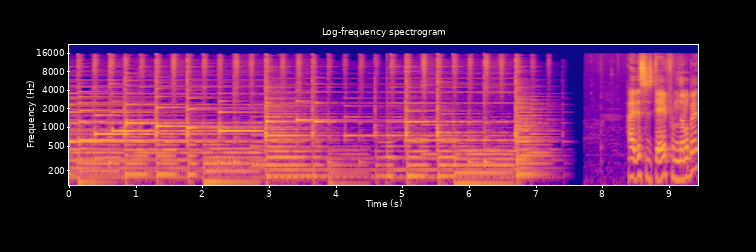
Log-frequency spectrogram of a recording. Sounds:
Speech, Music

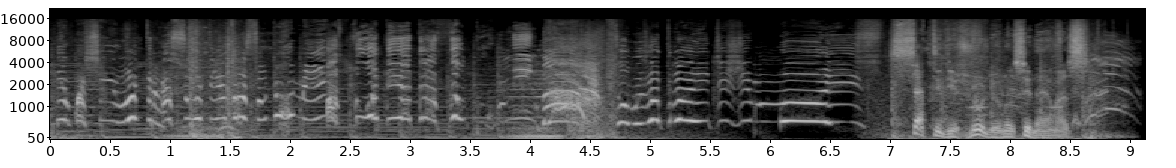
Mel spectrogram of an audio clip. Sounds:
Music, Speech

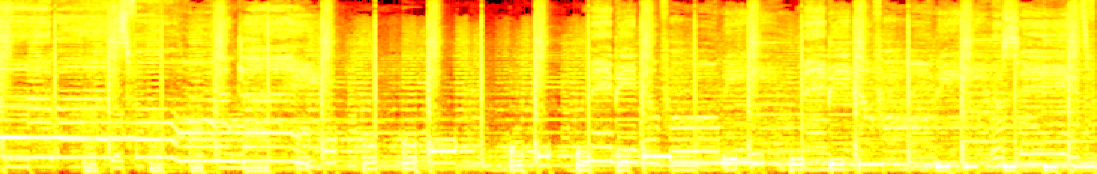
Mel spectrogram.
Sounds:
Music

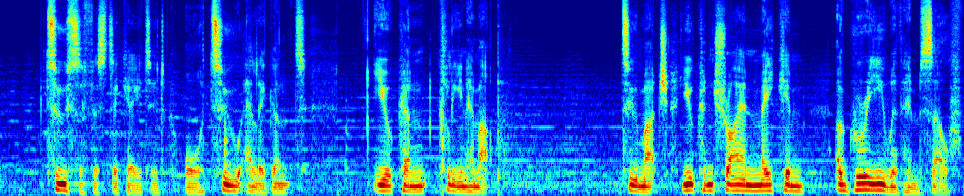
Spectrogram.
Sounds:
Speech

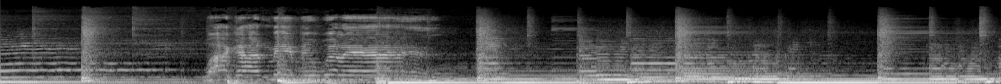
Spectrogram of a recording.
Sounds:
Singing, Psychedelic rock, Music

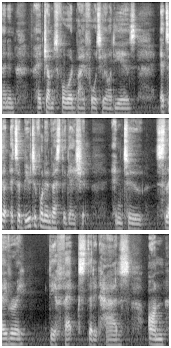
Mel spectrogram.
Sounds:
Speech

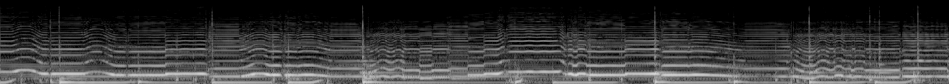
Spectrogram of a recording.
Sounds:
Musical instrument, Bowed string instrument, Tabla, fiddle, Music

